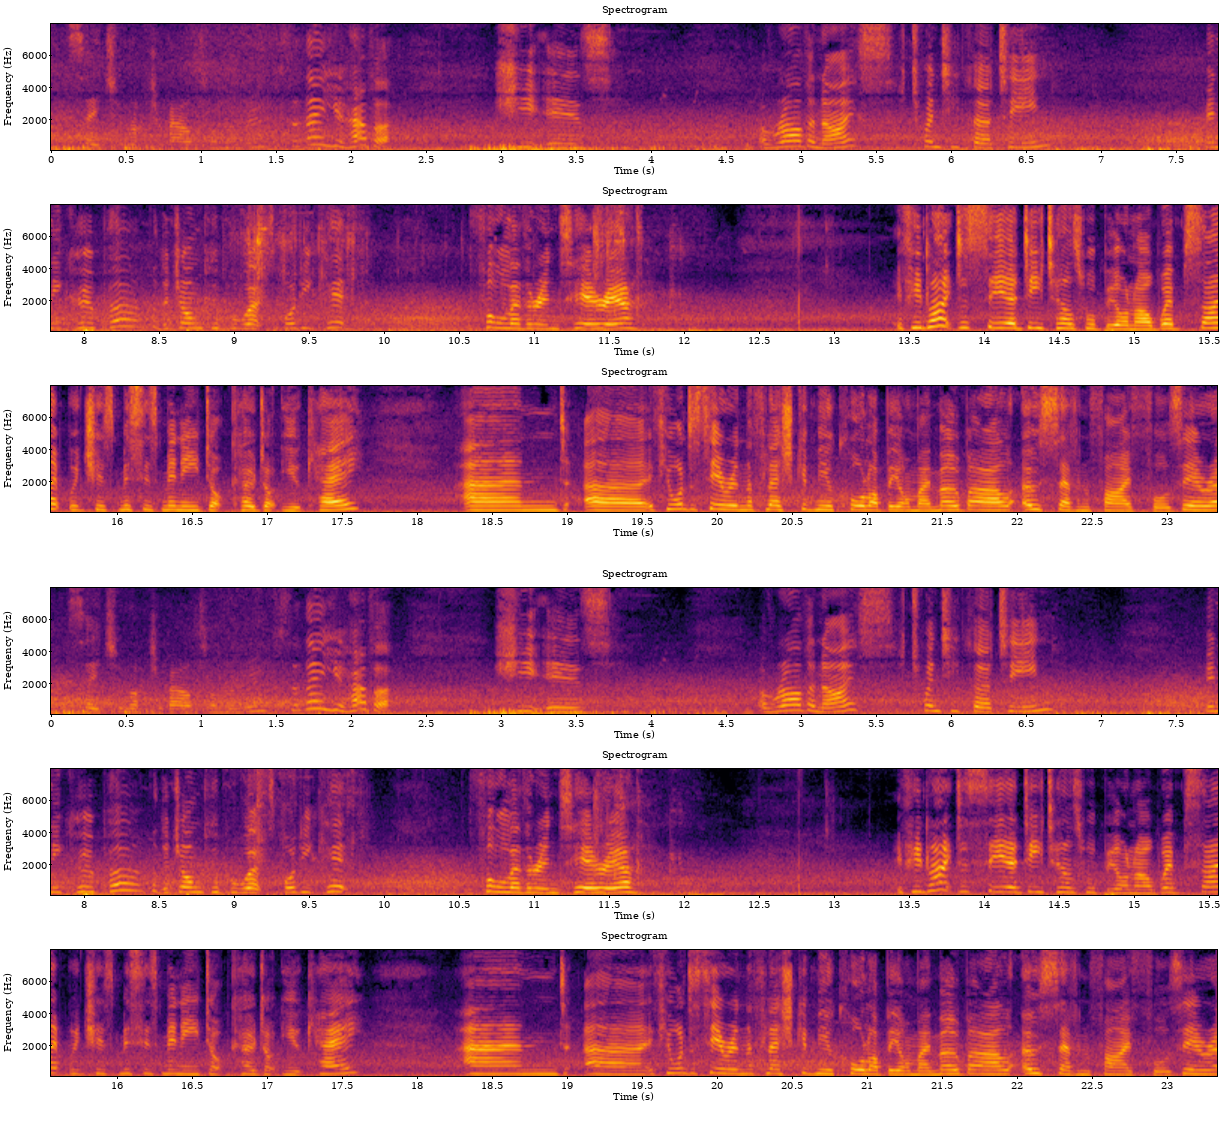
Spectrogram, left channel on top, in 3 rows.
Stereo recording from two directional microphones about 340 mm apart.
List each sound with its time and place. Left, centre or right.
0.0 s vehicle: centre
1.9 s speech: centre
4.9 s speech: centre
7.9 s speech: centre
13.5 s speech: left
15.7 s speech: centre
